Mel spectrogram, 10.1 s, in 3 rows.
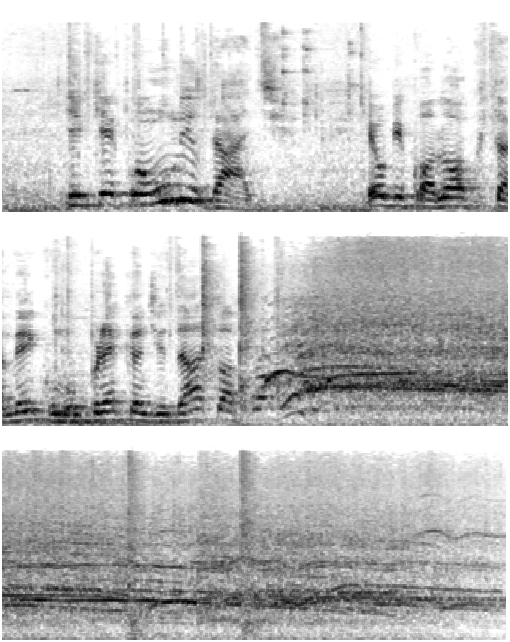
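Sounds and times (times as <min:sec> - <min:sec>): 
speech: 0:00.4 - 0:05.6
crowd shouting and cheering: 0:05.0 - 0:10.1.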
